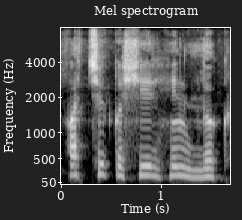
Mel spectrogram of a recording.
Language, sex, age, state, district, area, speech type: Kashmiri, male, 18-30, Jammu and Kashmir, Kulgam, urban, spontaneous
